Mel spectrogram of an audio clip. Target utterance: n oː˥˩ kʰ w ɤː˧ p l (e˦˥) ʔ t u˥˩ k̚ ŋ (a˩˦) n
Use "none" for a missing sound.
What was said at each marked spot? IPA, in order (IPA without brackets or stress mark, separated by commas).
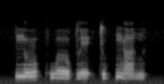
e˨˩, a˩˦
